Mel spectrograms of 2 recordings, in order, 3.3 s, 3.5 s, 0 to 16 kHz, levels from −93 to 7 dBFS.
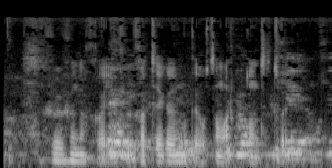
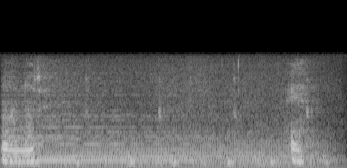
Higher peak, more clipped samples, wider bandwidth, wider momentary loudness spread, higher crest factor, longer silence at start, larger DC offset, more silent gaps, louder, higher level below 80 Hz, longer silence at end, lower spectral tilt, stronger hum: about the same, -4 dBFS vs -4 dBFS; neither; first, 11.5 kHz vs 5.4 kHz; about the same, 8 LU vs 9 LU; about the same, 18 dB vs 18 dB; about the same, 0.05 s vs 0 s; second, under 0.1% vs 0.9%; neither; about the same, -23 LUFS vs -23 LUFS; second, -48 dBFS vs -36 dBFS; about the same, 0 s vs 0 s; second, -7.5 dB/octave vs -9 dB/octave; second, none vs 60 Hz at -40 dBFS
